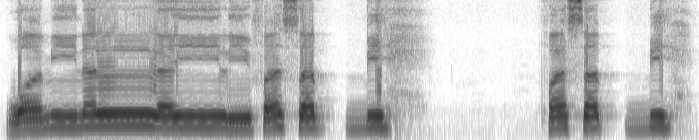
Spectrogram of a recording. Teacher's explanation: huruf ha tersebut di pangkal tenggorokan bersamaan dengan huruf hamzah atau Alif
